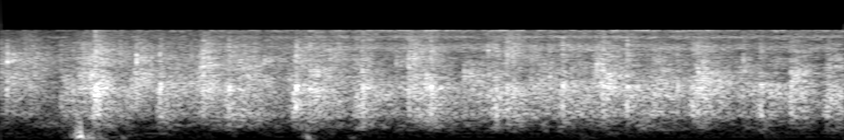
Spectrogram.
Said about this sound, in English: You are smart. Clap for yourself.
